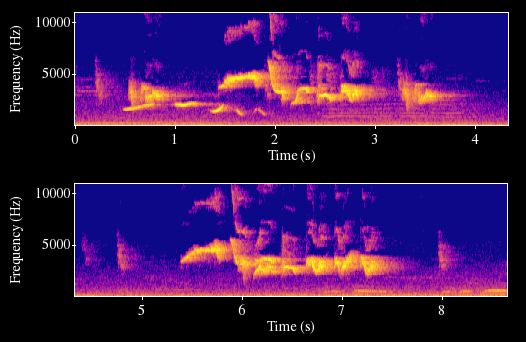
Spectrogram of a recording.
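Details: Oriental magpie-robin just coming into breeding condition, singing pleasantly in two bursts: sweet descending whistles and high chattering phrases, a pause, then another fast twittering run, with faint low cooing late on.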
